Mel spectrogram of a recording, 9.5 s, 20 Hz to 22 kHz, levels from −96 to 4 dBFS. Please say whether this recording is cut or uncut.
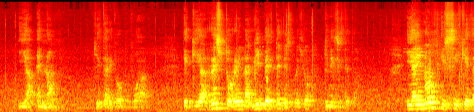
uncut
